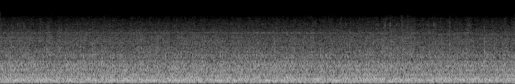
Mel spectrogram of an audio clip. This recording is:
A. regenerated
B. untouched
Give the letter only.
B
